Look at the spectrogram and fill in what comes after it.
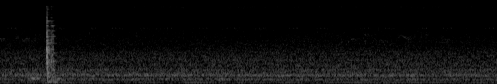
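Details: Honey bees in the blue hive during a hive check on 6/20/22, giving a steady low droning hum with a single sharp knock early on.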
